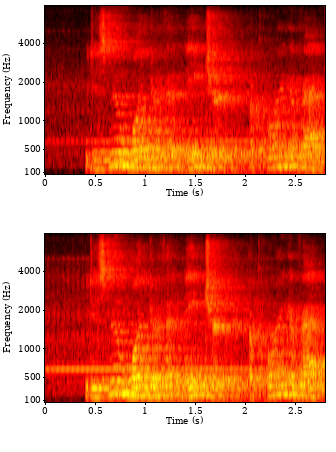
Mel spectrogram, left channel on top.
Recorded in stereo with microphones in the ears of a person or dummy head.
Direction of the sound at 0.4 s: 60° right (ahead or behind).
